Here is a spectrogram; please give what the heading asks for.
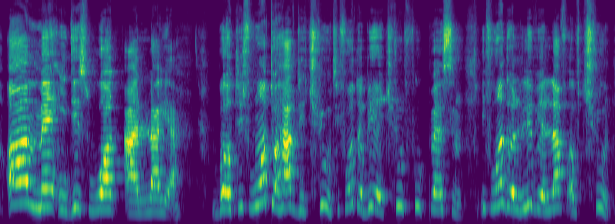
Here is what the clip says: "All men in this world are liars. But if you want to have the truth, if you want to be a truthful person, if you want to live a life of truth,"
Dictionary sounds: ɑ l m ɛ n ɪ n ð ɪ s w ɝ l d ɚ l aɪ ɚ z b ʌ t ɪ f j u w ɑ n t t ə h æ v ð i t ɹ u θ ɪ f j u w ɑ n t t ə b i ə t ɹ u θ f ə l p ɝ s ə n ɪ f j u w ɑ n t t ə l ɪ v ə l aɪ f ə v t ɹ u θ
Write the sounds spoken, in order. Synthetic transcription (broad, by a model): ɑ l m ɛ n ɪ n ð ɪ s w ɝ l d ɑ l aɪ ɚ b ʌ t ɪ f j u w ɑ n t t ə h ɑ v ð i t ɹ u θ ɪ f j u w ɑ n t t ə b i ə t ɹ u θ f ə l p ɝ s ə n ɪ f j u w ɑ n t t ə l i v ə l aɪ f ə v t ɹ u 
